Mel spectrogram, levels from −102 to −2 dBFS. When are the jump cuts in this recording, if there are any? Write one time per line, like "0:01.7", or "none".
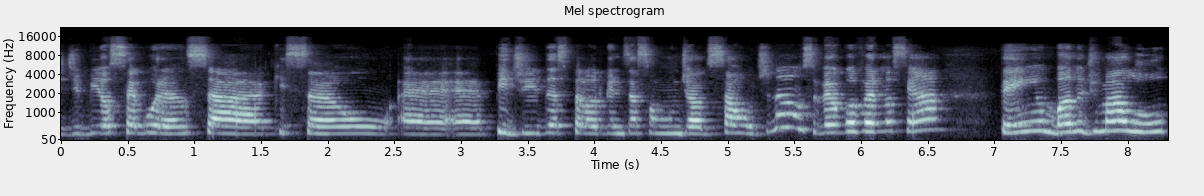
none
